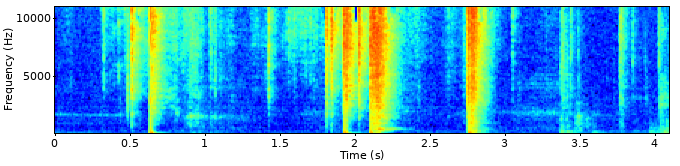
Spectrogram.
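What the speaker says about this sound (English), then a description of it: "we're just going to get our tape, get about that much" A strip of sticky tape is pulled and torn off the roll for a craft build, heard as several sharp, crackling rips with short gaps between them, close and fairly loud with no talking.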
